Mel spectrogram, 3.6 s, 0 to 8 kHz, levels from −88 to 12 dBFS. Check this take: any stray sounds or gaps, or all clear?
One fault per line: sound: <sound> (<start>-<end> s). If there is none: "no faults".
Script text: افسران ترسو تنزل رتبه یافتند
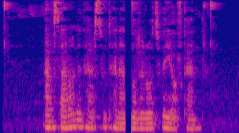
sound: dropout (1.9-2.0 s)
